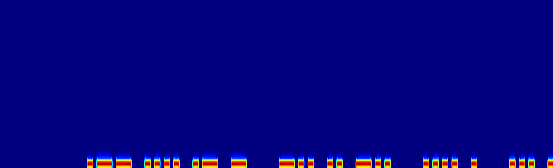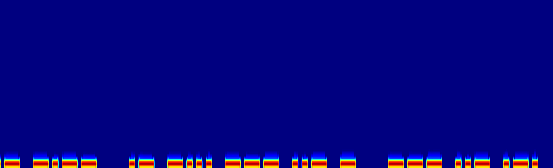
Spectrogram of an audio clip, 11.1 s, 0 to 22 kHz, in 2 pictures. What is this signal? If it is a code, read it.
Morse code, heard as a keyed tone, about 25 wpm, 700 Hz. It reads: WHAT DID HE SAY ABOUT OUR
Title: Sentences from Top 1000 Words - Review Part 6 - 25wpm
